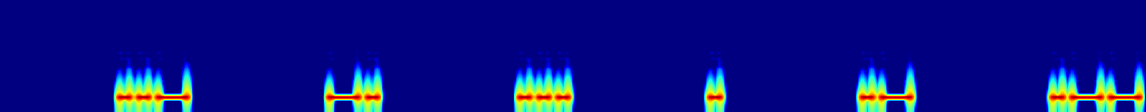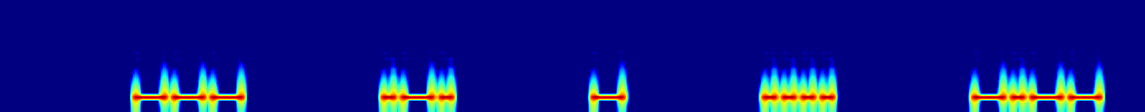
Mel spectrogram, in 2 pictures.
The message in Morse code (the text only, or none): UNSEAWORTHY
